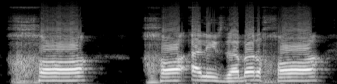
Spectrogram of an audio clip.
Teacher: خا کو موڑا کرنا ہے، جس طرح بلغم نکالتے ہیں گلے سے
